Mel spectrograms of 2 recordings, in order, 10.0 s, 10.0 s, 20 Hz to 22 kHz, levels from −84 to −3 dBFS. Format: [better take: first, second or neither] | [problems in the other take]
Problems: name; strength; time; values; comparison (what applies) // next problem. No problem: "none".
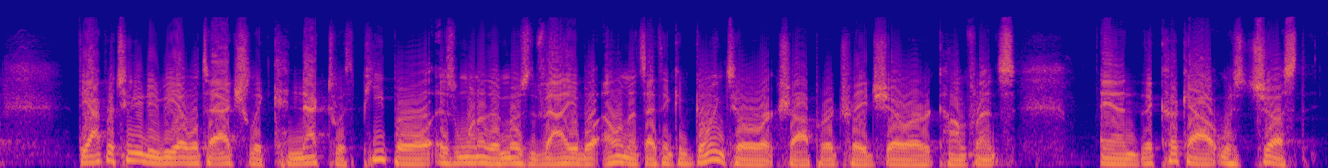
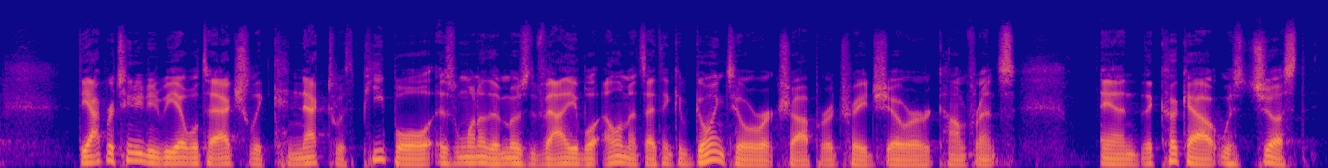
second | distortion; heavy; 6 dB below the speech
